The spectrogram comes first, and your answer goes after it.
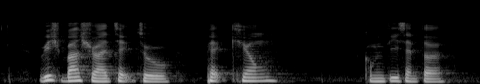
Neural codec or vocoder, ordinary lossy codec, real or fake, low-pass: none; none; real; 7.2 kHz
